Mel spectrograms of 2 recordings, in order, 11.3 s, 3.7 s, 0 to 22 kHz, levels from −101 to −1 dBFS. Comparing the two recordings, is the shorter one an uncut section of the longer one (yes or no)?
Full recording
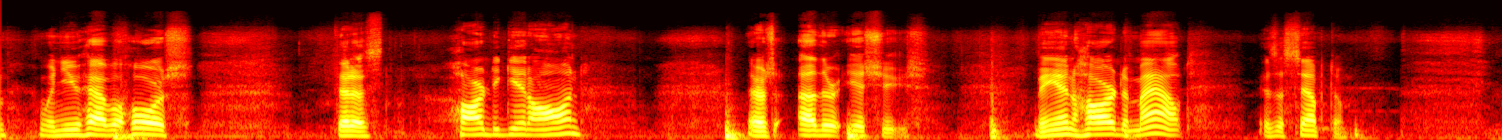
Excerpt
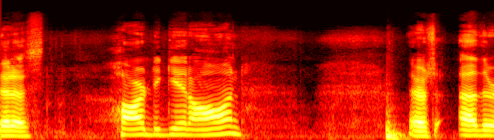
yes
